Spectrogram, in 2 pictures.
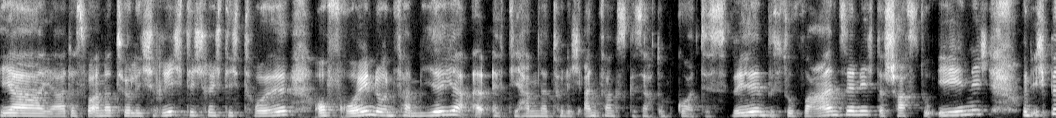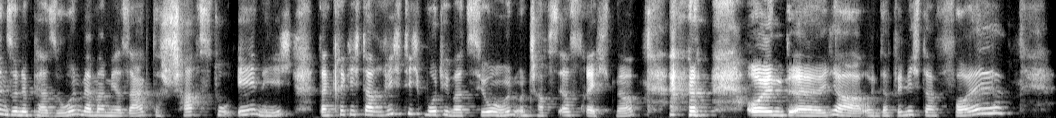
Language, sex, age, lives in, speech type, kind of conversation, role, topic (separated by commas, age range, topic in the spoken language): German, female, 40-44, Germany, conversation, podcast, guest, Was war dein mutigster Schritt in Richtung Veränderung?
